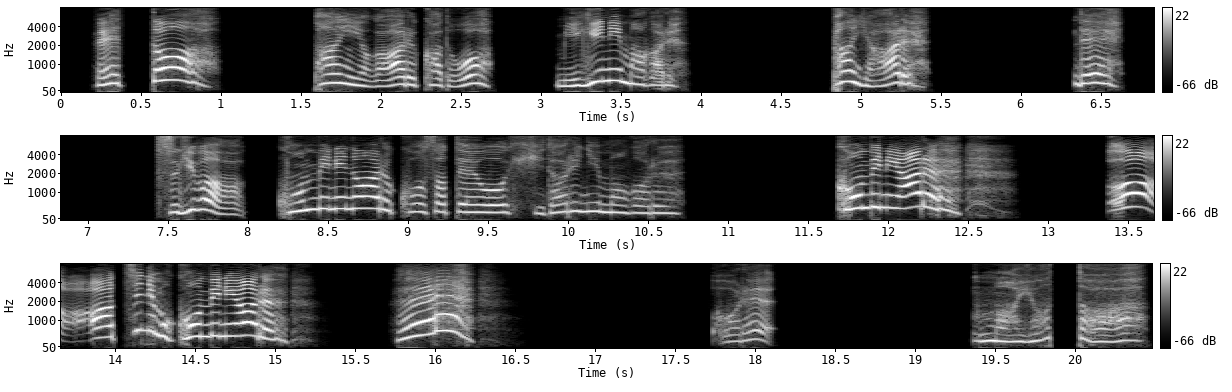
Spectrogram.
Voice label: Boy, 男の子

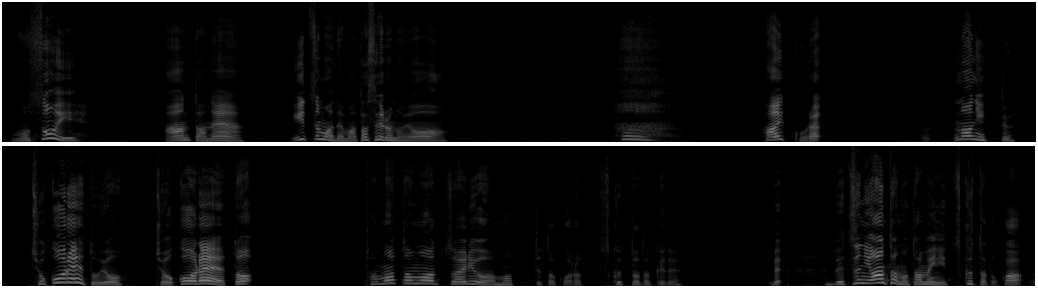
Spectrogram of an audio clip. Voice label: Tsundere Joshikousei; ツンデレな女子高生; bloomz-inc

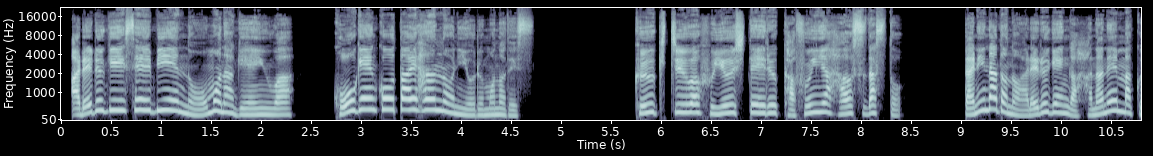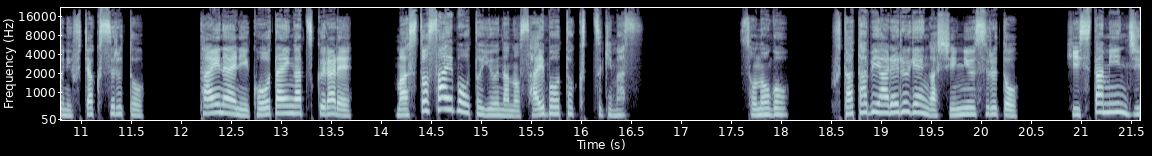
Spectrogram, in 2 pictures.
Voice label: Narration Straight

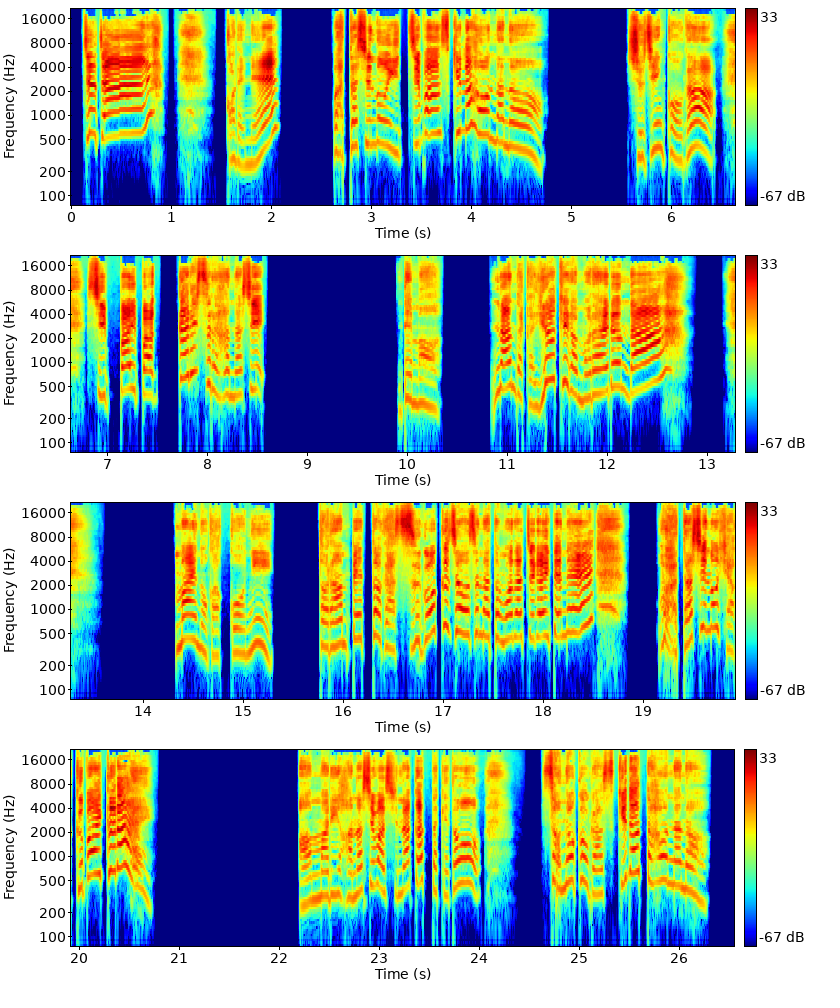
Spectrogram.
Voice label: Girl Cheerful, 元気な女の子

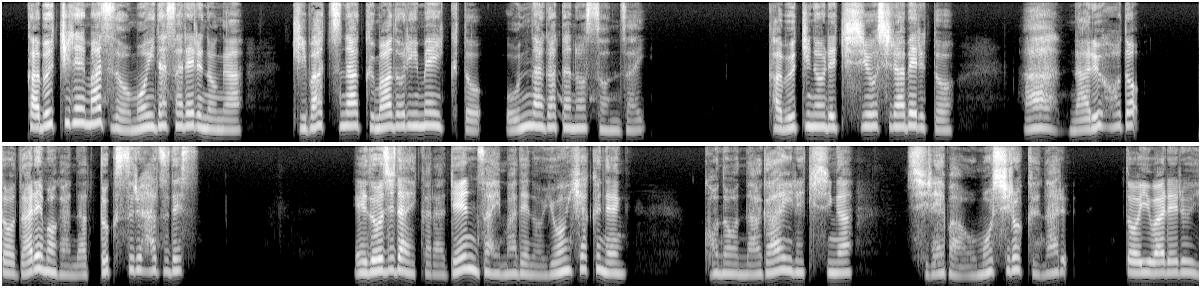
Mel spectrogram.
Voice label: Narration

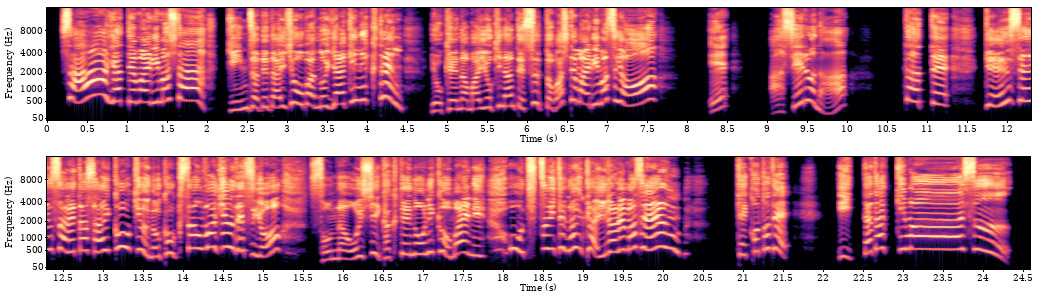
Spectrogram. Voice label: Narration

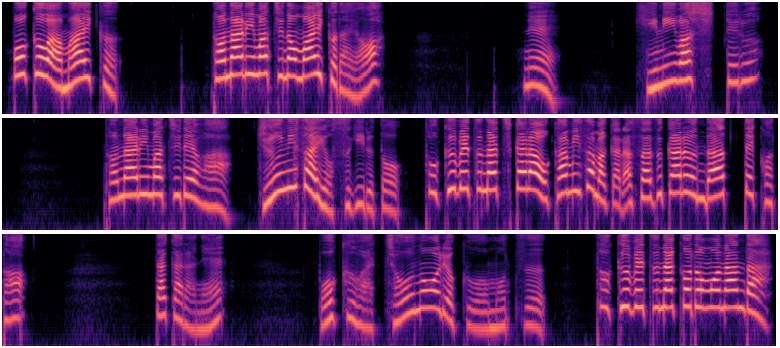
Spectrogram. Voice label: boy

